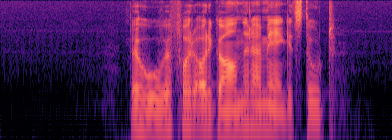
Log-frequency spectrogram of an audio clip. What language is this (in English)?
Norwegian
